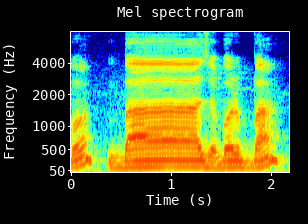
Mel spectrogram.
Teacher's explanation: বা আমরা দুই ঠোঁট মিল করে উচ্চারণ করব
